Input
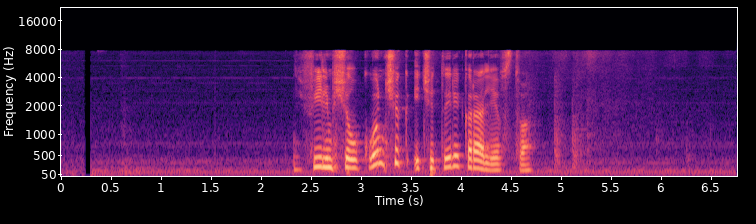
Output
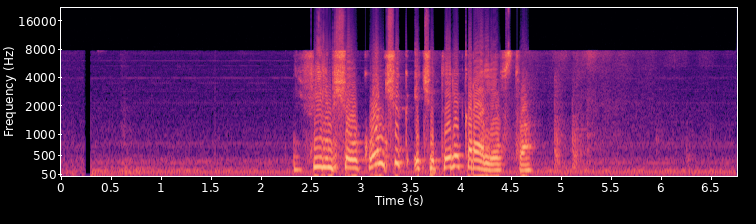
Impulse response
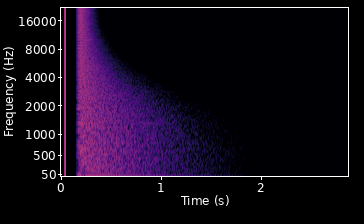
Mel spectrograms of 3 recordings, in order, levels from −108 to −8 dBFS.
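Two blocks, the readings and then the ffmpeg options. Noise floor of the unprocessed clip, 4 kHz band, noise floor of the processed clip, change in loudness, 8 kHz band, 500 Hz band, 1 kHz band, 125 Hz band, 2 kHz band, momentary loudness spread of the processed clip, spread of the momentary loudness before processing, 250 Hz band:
−57 dBFS, +3.0 dB, −50 dBFS, +0.5 dB, can't be measured, −1.0 dB, +0.5 dB, +3.5 dB, +3.0 dB, 19 LU, 11 LU, 0.0 dB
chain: -af "asoftclip=type=hard:threshold=-27.5dB,volume=7dB"

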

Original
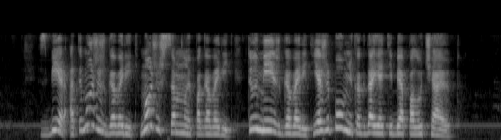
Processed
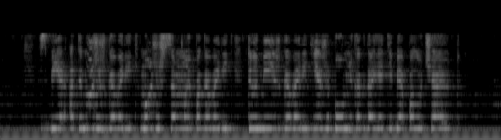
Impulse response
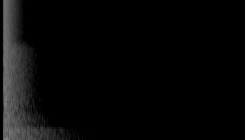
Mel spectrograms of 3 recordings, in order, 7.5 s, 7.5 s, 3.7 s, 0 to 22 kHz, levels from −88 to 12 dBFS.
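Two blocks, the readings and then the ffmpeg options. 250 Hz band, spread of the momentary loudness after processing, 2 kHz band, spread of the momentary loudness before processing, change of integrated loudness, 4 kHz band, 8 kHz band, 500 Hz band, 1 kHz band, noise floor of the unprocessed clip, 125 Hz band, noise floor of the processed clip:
−11.5 dB, 15 LU, −14.5 dB, 8 LU, −12.5 dB, −13.5 dB, can't be measured, −12.5 dB, −14.0 dB, −62 dBFS, −7.5 dB, −54 dBFS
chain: -af "acompressor=threshold=-32dB:ratio=10,afftfilt=real='hypot(re,im)*cos(PI*b)':imag='0':win_size=512:overlap=0.75,aeval=exprs='val(0)+0.00251*(sin(2*PI*60*n/s)+sin(2*PI*2*60*n/s)/2+sin(2*PI*3*60*n/s)/3+sin(2*PI*4*60*n/s)/4+sin(2*PI*5*60*n/s)/5)':channel_layout=same"

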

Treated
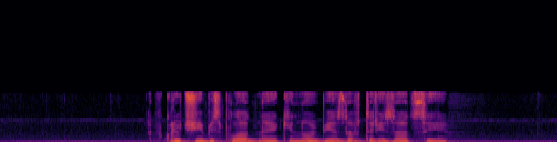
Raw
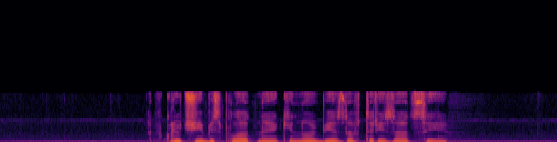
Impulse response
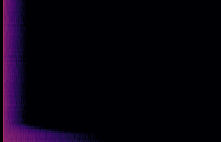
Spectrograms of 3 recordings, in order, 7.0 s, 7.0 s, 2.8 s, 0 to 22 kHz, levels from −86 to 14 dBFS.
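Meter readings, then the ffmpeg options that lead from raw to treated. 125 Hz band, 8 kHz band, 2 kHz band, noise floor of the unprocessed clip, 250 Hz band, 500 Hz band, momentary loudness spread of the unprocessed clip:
−3.0 dB, can't be measured, −2.0 dB, −59 dBFS, −3.0 dB, −2.5 dB, 8 LU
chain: -af "bandreject=frequency=55.25:width_type=h:width=4,bandreject=frequency=110.5:width_type=h:width=4,bandreject=frequency=165.75:width_type=h:width=4,bandreject=frequency=221:width_type=h:width=4,bandreject=frequency=276.25:width_type=h:width=4,bandreject=frequency=331.5:width_type=h:width=4,bandreject=frequency=386.75:width_type=h:width=4,bandreject=frequency=442:width_type=h:width=4,bandreject=frequency=497.25:width_type=h:width=4,bandreject=frequency=552.5:width_type=h:width=4,volume=-2dB"

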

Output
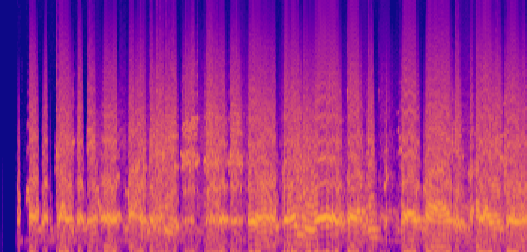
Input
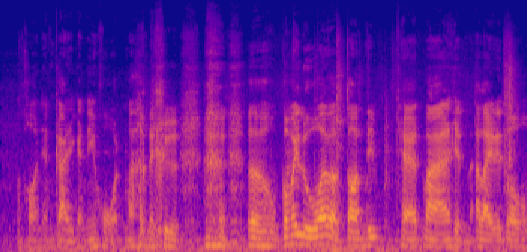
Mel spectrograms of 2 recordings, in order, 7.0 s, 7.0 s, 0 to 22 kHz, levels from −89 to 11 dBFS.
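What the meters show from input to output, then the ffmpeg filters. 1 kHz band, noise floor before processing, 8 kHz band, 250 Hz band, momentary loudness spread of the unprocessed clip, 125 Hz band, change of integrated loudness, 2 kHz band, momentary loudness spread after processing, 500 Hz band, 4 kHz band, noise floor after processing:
+4.5 dB, −37 dBFS, +16.0 dB, −2.5 dB, 12 LU, −5.5 dB, +5.5 dB, +7.0 dB, 4 LU, +7.5 dB, +9.0 dB, −34 dBFS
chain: -filter_complex "[0:a]afftfilt=real='re*gte(hypot(re,im),0.0398)':imag='im*gte(hypot(re,im),0.0398)':win_size=1024:overlap=0.75,adynamicequalizer=threshold=0.00126:dfrequency=8200:dqfactor=2.4:tfrequency=8200:tqfactor=2.4:attack=5:release=100:ratio=0.375:range=3:mode=boostabove:tftype=bell,highpass=frequency=540:width_type=q:width=4.9,acrossover=split=890[link_01][link_02];[link_02]acompressor=threshold=-29dB:ratio=6[link_03];[link_01][link_03]amix=inputs=2:normalize=0,asoftclip=type=tanh:threshold=-8.5dB,aeval=exprs='0.376*(cos(1*acos(clip(val(0)/0.376,-1,1)))-cos(1*PI/2))+0.0944*(cos(6*acos(clip(val(0)/0.376,-1,1)))-cos(6*PI/2))':channel_layout=same,acontrast=62,asplit=2[link_04][link_05];[link_05]highpass=frequency=720:poles=1,volume=32dB,asoftclip=type=tanh:threshold=-1dB[link_06];[link_04][link_06]amix=inputs=2:normalize=0,lowpass=frequency=7200:poles=1,volume=-6dB,acrusher=bits=8:mix=0:aa=0.000001,asplit=2[link_07][link_08];[link_08]aecho=0:1:420|840:0.126|0.0302[link_09];[link_07][link_09]amix=inputs=2:normalize=0,volume=-7dB"

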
